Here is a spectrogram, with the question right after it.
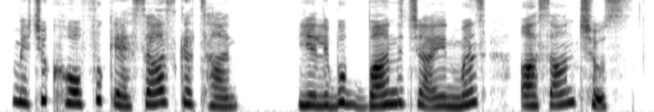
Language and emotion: Kashmiri, fearful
